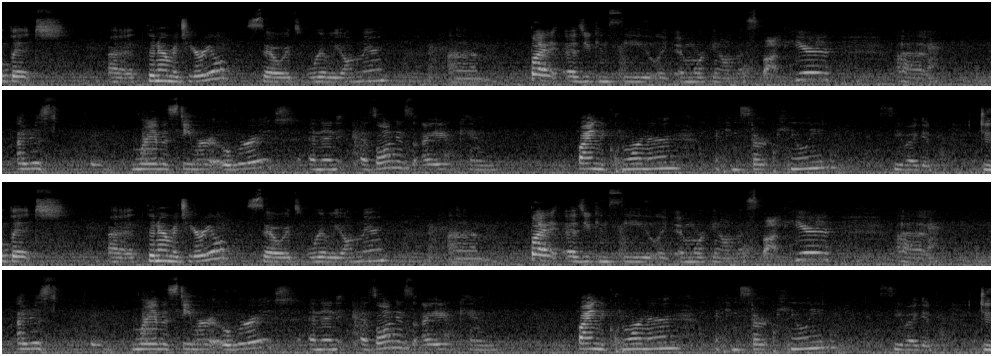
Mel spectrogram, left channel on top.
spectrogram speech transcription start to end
bit thinner material, so it's really on there. But as you can see, like I'm working on this spot here. I just ran the steamer over it, and then as long as I can find the corner, I can start peeling. See if I could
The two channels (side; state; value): left; noise; hum, 21 dB below the sound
